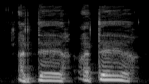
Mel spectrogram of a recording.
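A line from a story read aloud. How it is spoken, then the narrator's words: Shouting. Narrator (French): cria Banks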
